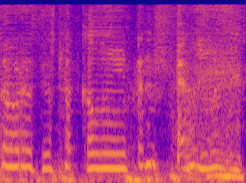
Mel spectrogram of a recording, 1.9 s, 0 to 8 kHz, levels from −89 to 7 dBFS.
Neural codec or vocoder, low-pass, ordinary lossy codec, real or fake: codec, 16 kHz, 1.1 kbps, Voila-Tokenizer; none; none; fake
